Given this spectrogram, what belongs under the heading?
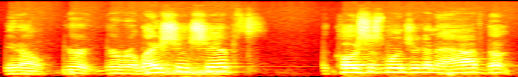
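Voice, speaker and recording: A man gives informal, reflective advice to an audience, halting often and leaning on filler phrases as he goes. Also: on the high side. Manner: halting, repeats "you know". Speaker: business owner guest speaker.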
